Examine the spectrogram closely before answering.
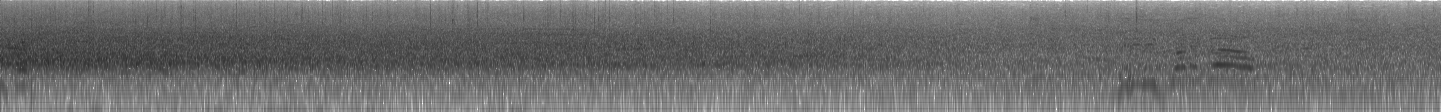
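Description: A large crowd cheers and murmurs in a big open stadium, slowly fading.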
